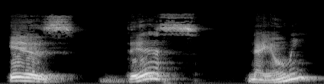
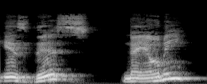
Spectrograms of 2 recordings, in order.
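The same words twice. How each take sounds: First: The question is read with marked, expressive inflection. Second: The question is read in a plain, neutral way.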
